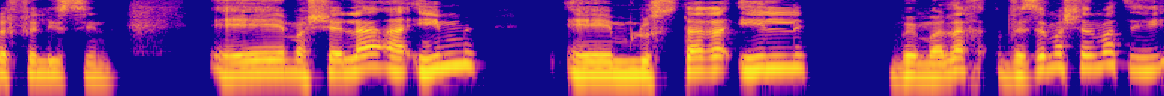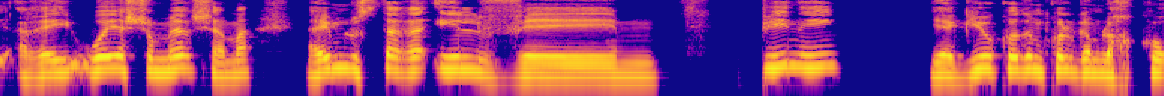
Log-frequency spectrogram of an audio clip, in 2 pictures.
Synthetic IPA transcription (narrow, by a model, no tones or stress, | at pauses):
efelisin | emaʃeːlaaʔim | emlust̪aʁaʔil | be̞malaχve̞zemaʃemat̪iaʁe̞juajaʃo̞me̞ʁʃamaaimlust̪aʁaʔilve̞m | pini | jaɡiuko̞d̪emko̞lɡamlaχkʰo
